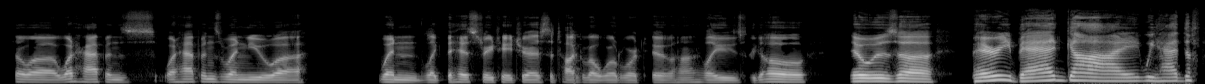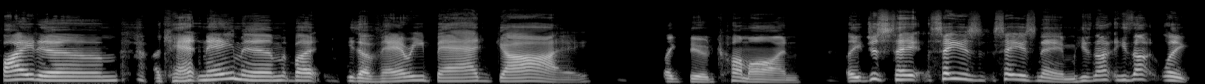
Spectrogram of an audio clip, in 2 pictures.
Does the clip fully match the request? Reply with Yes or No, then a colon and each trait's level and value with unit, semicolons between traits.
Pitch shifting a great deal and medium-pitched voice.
Yes: wide, 8.6 semitones; medium, 150 Hz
